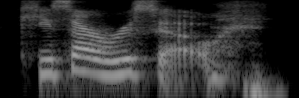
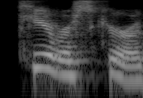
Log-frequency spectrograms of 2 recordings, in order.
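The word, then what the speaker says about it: chiaroscuro: a very cool illuminating effect to it um kisara russo i i know that i messed up pronouncing that um oh it's kia skiro that's what it is that's what it is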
